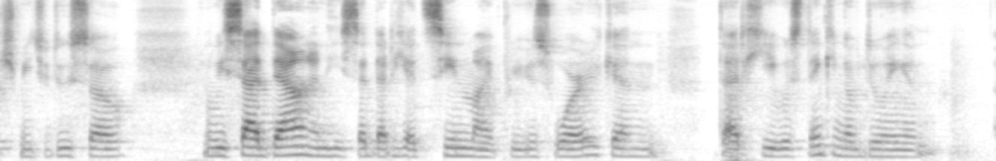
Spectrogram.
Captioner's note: none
